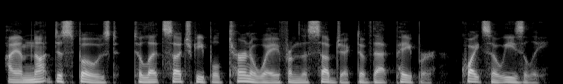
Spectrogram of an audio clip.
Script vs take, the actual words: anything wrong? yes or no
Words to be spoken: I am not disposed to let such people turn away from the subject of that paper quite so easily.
no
